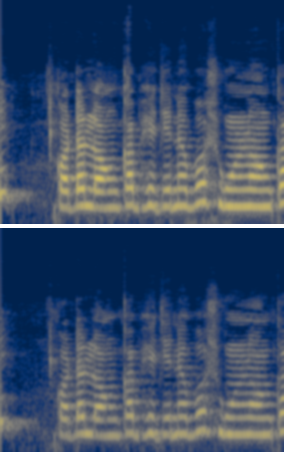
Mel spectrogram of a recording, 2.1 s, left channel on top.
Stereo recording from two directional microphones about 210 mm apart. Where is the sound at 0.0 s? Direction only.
15° left (ahead or behind).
